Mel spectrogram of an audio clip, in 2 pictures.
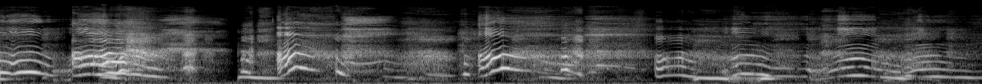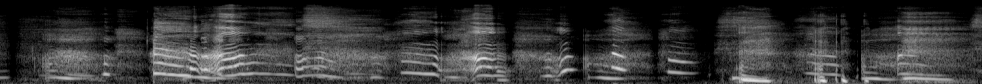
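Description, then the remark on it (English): Heavy, rapid panting and sharp gasps from a person lying flushed, loud, mixed with voiced moans and whimpering sighs in an uneven rhythm for nearly twenty seconds, with no clear words. “Look at you, lying there, flushed and panting, like a warrior dying on the battlefield.”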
